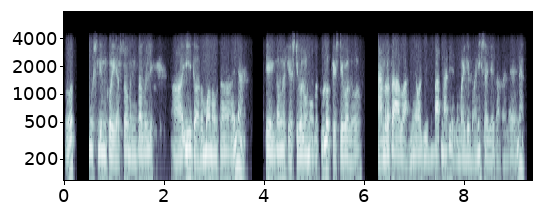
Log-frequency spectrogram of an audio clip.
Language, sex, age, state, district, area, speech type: Nepali, male, 30-45, West Bengal, Jalpaiguri, rural, conversation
